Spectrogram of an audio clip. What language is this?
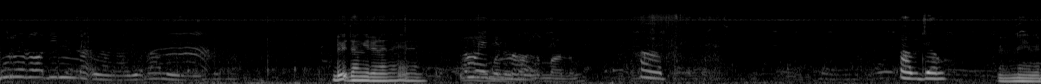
Indonesian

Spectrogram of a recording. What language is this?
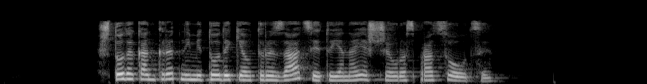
Belarusian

